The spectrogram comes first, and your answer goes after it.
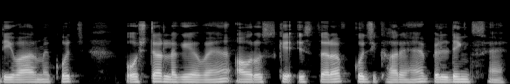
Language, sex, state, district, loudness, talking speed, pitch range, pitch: Hindi, male, West Bengal, Alipurduar, -16 LUFS, 190 wpm, 110-125 Hz, 115 Hz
